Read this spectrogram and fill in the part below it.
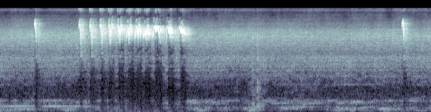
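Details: Saffron finch giving one high chip, then a quick run of bright repeated notes for about a second and a half, followed by silence and a lone closing chip; faint low background hum.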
